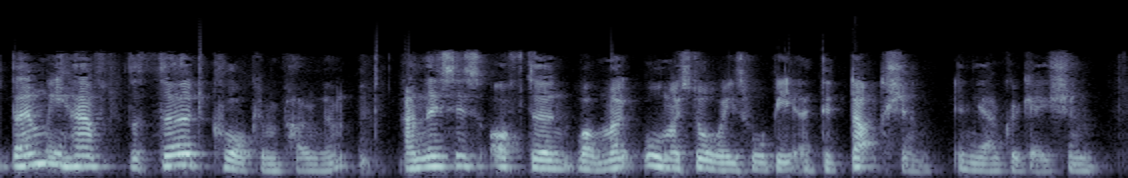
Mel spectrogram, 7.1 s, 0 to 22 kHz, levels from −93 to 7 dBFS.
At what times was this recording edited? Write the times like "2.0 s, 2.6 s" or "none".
none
